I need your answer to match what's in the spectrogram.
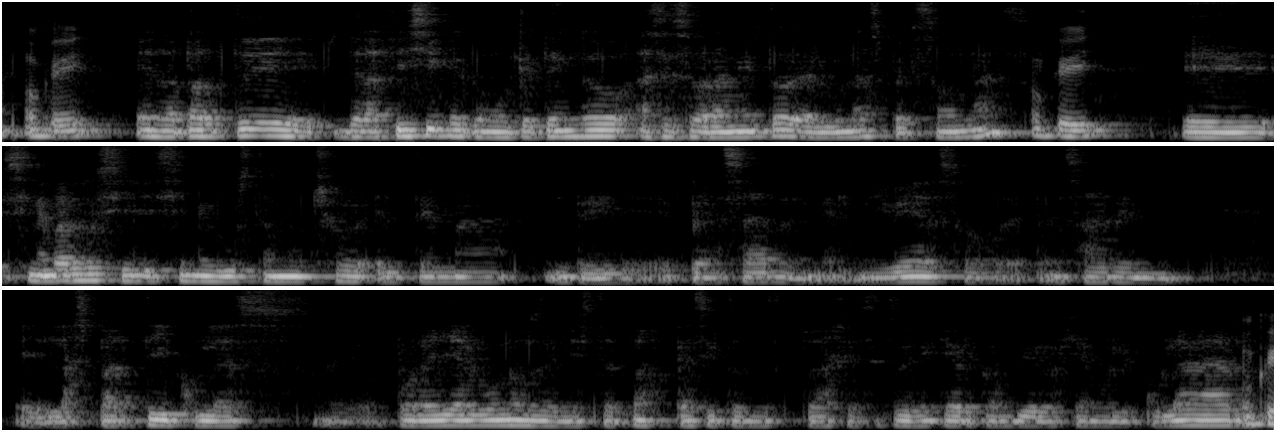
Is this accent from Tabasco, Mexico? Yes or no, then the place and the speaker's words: yes; Tabasco, Mexico; born there; now in Tlaxcala, Mexico; Nací en Tabasco, vivo en Tlaxcala desde hace nueve años. Me ha acogido Tlaxcala.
